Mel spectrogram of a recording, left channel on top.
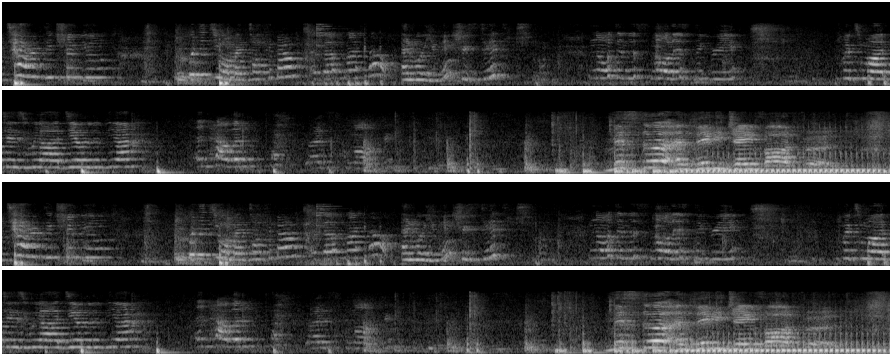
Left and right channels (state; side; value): normal; both; correlation 0.00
